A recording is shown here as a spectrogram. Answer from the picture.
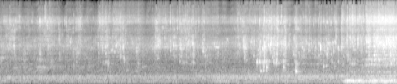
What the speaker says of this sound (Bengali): এভাবে পর পর কয়েকবার ধুয়ে নিব।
